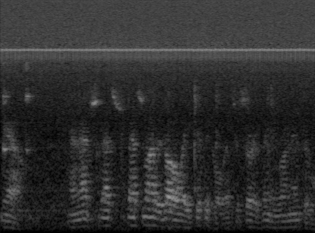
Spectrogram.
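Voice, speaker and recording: A man chatting at a dinner table, halting and full of restarts as he explains something. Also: on the low side. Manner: halting, with many restarts and fillers. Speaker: dinner guest. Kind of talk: casual dinner-table chat. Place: room in a house at dinner. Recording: echoey room, noisy home recording.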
